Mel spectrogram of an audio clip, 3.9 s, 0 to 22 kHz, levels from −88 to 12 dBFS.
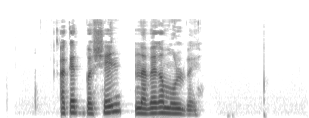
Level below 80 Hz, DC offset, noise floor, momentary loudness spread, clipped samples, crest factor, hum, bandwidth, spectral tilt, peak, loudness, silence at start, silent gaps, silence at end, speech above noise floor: -70 dBFS; under 0.1%; -74 dBFS; 8 LU; under 0.1%; 20 dB; none; 11.5 kHz; -5 dB/octave; -2 dBFS; -19 LUFS; 0.75 s; none; 1.4 s; 55 dB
